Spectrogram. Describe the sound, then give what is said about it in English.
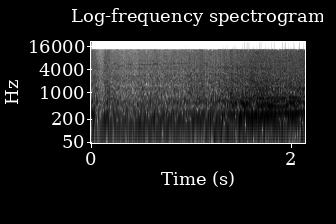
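A powerful car accelerates in first gear on a track straight, spinning its rear tire: a steady engine roar whose tones climb gradually while it grows slightly louder, with no talk. “we'll come around the straight and you'll see in first gear it'll just light up the rear tire. So you go around in first gear.”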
